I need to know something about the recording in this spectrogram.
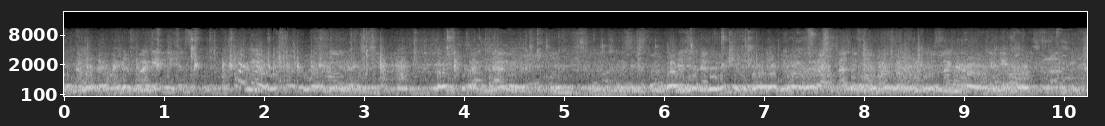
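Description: Indistinct chatter of many voices at once, continuous and unbroken, with frequent short sharp clicks scattered through it.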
